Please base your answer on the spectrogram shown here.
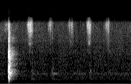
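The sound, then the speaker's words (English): Food being chopped with a knife: one sharp, fuller chop, then five lighter, crisp taps at uneven intervals, all faint with no talking. “Chop, chop, chop. Chop, chop, chop.”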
